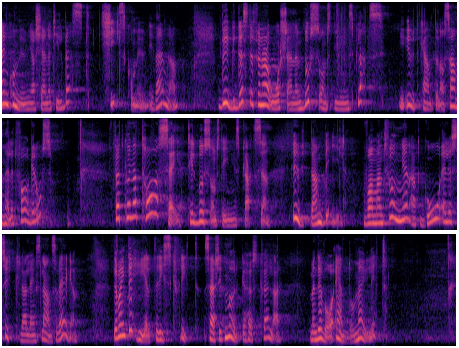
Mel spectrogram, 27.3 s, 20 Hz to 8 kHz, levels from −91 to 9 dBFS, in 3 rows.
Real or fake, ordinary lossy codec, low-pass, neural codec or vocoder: real; none; none; none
